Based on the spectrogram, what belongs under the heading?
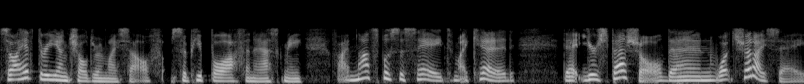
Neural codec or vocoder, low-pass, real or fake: none; 5.4 kHz; real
